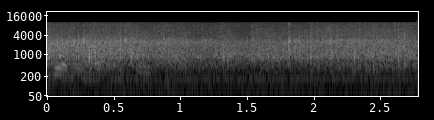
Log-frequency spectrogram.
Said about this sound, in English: And so tonight, I want you to stand to your feet and let's give a good round of applause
